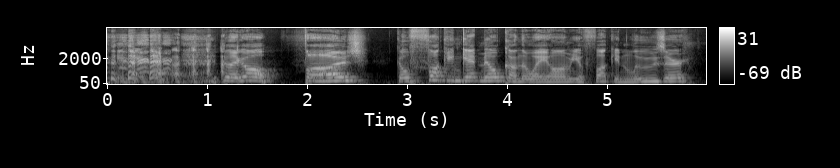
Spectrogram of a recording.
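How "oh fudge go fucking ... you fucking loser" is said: put-on, mocking, completely sarcastic tone. Act out someone making fun of you, imitating someone completely sarcastic. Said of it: "like completely sarcastic, like like to make fun of me".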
